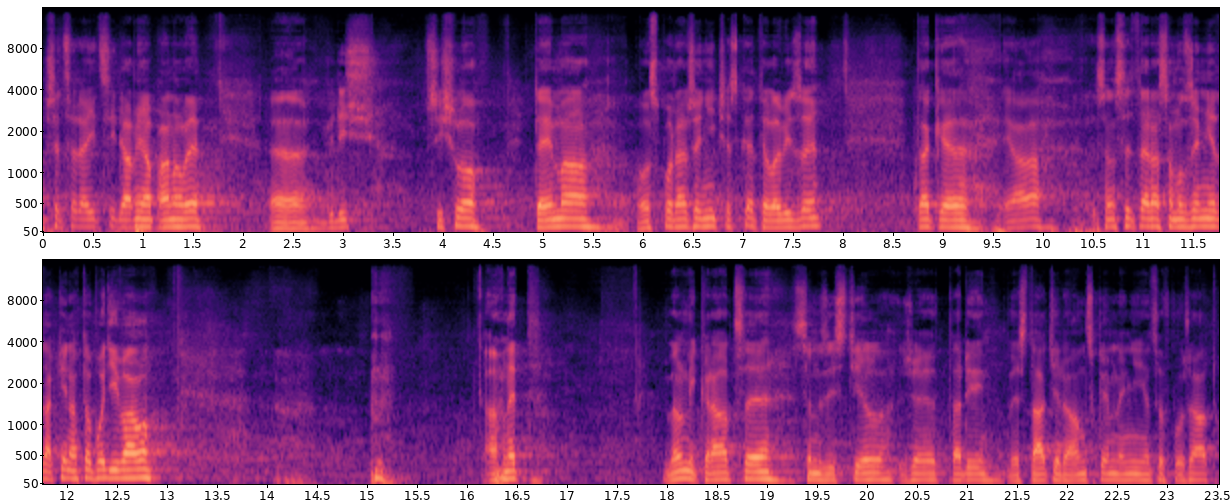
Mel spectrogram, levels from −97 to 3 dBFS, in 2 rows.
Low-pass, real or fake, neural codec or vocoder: 14.4 kHz; fake; codec, 44.1 kHz, 7.8 kbps, DAC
